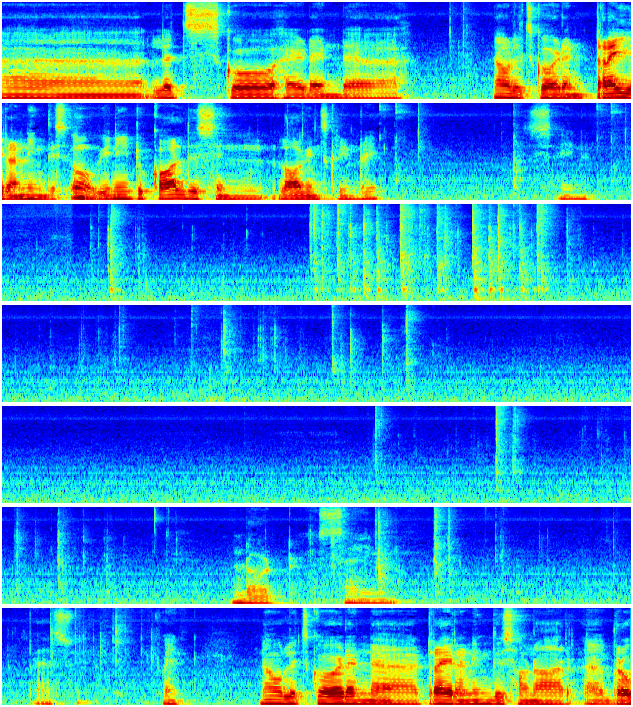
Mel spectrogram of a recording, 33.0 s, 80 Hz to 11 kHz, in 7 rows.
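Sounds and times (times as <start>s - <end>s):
typing on computer keyboard: 10.1s - 10.6s, 11.7s - 13.9s, 14.7s - 17.5s, 21.7s - 25.0s, 25.9s - 29.6s.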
